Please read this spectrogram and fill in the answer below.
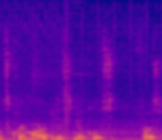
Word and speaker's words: Quamarvious: it again all right slow down your name spell it for this young lady right here okay my name is qu marus Nichols first name Q UA m a r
